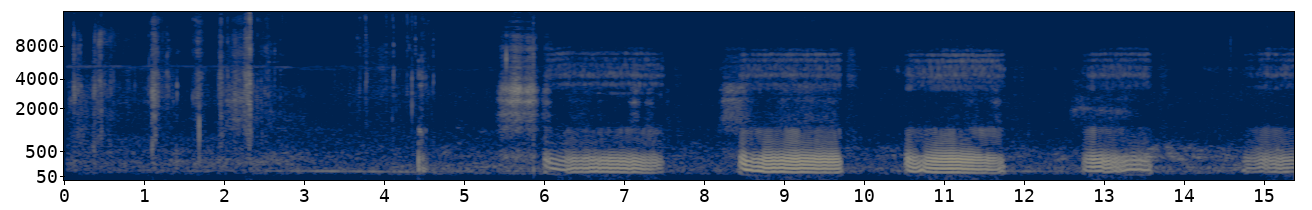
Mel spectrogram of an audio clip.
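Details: Lucy, a fat Beagle, snoring: after some light rustling and clicks, loud rasping harmonic snores arrive in bursts about every two seconds, each lasting roughly a second with quiet breaths between.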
